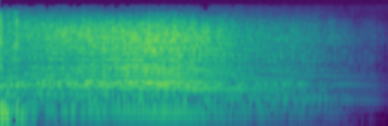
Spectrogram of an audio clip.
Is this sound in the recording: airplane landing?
yes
